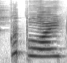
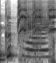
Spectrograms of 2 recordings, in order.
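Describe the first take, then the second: First: Put-on "Good boy" high and much softer; soft teaching cue. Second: Put-on high cue at normal volume, "Good boy" falling; teaching cue. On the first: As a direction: repeat "Good boy" up high but hushed. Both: Shown as a demonstration.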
